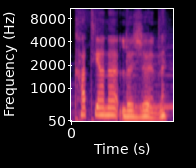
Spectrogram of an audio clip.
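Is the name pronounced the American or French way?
French. The name is pronounced with French sounds. "That's my attempt at the French pronunciation"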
